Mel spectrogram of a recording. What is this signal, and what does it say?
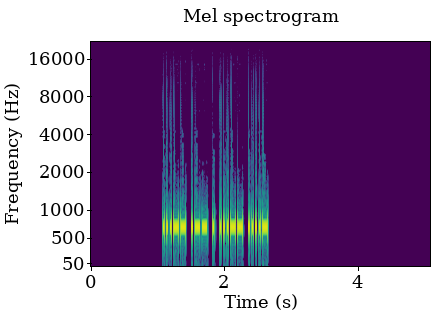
Morse code, heard as a keyed tone, about 44 wpm, 700 Hz. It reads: 3WE34
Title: Code Groups - 5 Letter:Numbers - 45wpm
